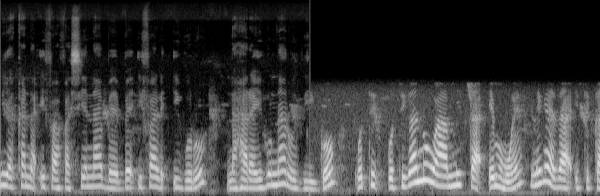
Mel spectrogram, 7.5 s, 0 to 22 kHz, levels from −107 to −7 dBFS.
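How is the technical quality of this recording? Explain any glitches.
The speech has one glitch. From 3.87 s to the end, right after "igũrũ na haraihu na", it abruptly turns dull, losing everything above 3.8 kHz, shifts level by around 5 dB and gains faint new background noise. This likely comes from the input switching to a poorer device.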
